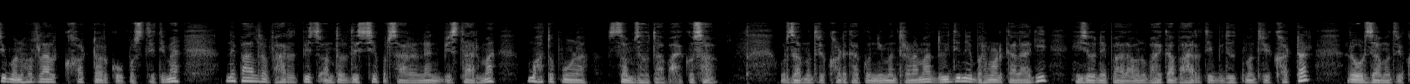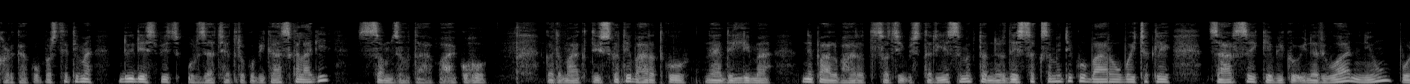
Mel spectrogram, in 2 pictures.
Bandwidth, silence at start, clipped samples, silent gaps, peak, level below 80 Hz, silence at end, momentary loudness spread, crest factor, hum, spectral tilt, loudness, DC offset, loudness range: 7.8 kHz; 0 s; under 0.1%; none; -10 dBFS; -58 dBFS; 0 s; 9 LU; 20 dB; none; -4 dB/octave; -31 LUFS; under 0.1%; 3 LU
